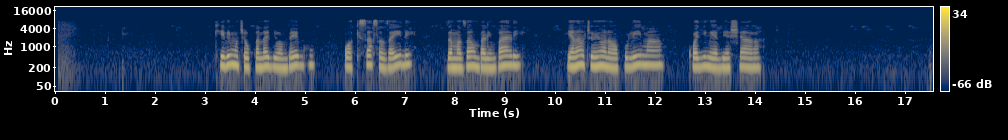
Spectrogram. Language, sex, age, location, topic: Swahili, female, 25-35, Dar es Salaam, agriculture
